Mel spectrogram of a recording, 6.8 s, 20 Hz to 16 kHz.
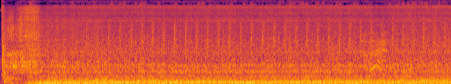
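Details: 1984 Ford F250 with a 351W V8, previously extremely boggy and wouldn't rev, after repairs: deep, steady rumble with an even beat and no stumbles or misses; all cylinders firing cleanly at idle.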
